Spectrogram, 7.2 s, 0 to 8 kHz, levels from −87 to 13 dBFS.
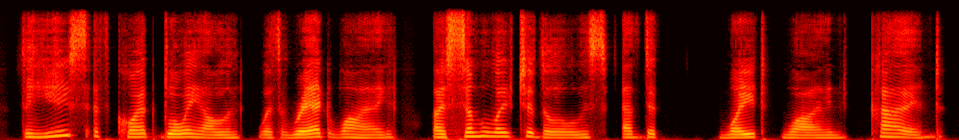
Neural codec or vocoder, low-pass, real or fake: codec, 16 kHz, 0.5 kbps, FreqCodec, larger model; 7.2 kHz; fake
